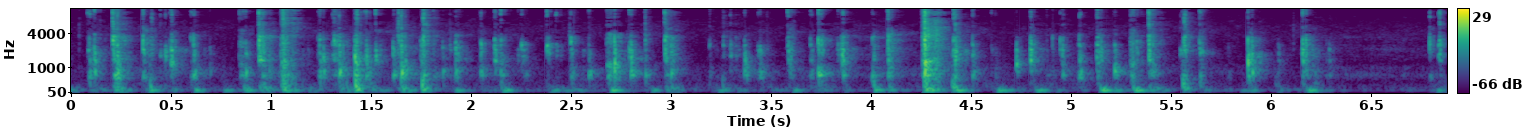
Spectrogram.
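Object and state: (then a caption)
Plastic mechanical keyboard. Fingertips type rapidly on a compact plastic mechanical keyboard with a black plastic case and round pastel plastic keycaps. The result is a dense, steady stream of short, bright clacks with a soft low thock under each keystroke. It thins out near the end and finishes with one last tap after a brief pause.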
